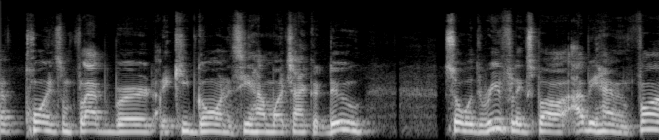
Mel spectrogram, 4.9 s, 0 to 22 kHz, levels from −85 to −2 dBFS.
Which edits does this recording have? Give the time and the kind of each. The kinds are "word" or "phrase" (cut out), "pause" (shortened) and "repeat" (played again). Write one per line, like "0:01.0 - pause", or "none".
0:01.2 - word

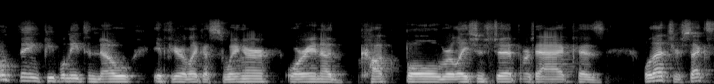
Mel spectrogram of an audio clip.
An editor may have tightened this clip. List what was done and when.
0:03.6 - phrase
0:05.3 - phrase

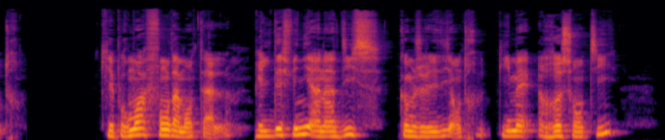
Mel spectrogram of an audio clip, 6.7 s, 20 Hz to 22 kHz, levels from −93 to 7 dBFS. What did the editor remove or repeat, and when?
0:02.6 - word
0:04.9 - pause

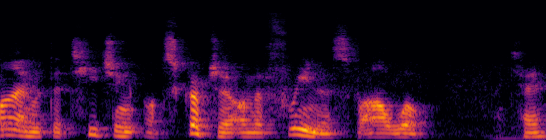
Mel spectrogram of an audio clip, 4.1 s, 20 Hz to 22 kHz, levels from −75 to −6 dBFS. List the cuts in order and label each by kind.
0:02.7 - word

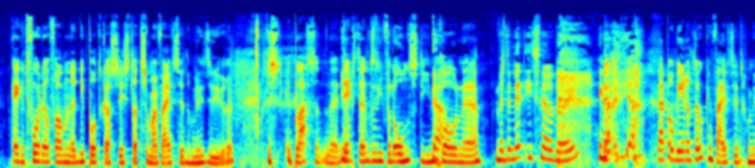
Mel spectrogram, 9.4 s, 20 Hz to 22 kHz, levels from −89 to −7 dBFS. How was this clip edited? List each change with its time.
none

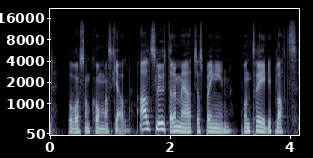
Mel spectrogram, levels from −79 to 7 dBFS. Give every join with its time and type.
0:01.4 - pause

